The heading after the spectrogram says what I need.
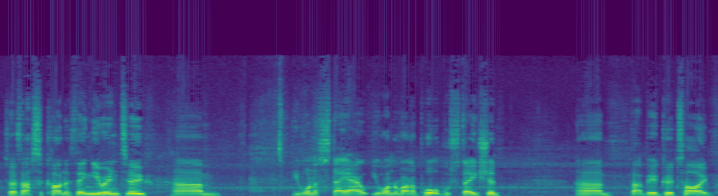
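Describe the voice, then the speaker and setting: A man with a British accent chatting casually and informally to viewers in an unhurried, easygoing way, like an outdoor hobby vlogger. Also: steady tone, a bit bright. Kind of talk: casual outdoor vlog chat. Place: outdoors at a windy makeshift shelter. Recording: noisy outdoor recording with ambient rumble.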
